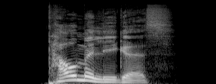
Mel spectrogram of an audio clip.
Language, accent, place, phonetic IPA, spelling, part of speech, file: German, Germany, Berlin, [ˈtaʊ̯məlɪɡəs], taumeliges, adjective, De-taumeliges.ogg
- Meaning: strong/mixed nominative/accusative neuter singular of taumelig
